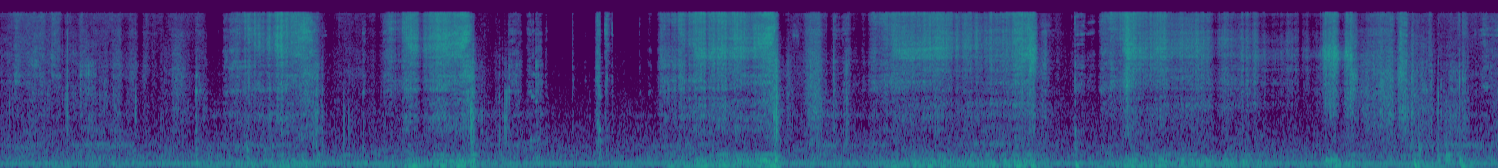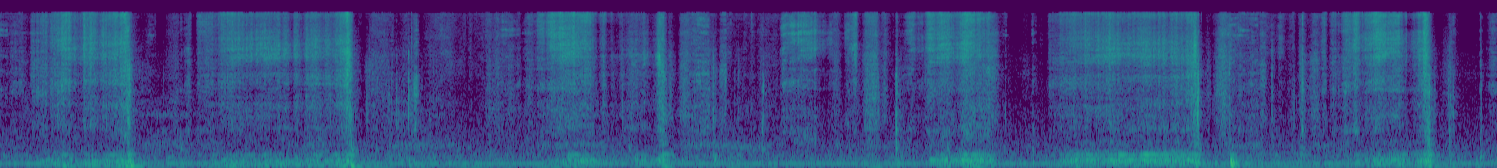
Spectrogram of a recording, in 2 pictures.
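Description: Snap-off utility knife blade scraping and shaving curls off a dried block of baking soda, chalk and calcium carbonate, in a long run of short strokes at an uneven pace.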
